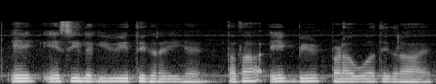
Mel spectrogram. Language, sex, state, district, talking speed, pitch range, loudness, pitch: Hindi, male, Uttar Pradesh, Lalitpur, 205 wpm, 130-145 Hz, -16 LUFS, 140 Hz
